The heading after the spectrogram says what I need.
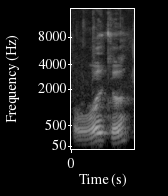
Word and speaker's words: Rooker: red white and blue brent ruker or rooker howard's pronounced probably rooker josh fleming next hit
